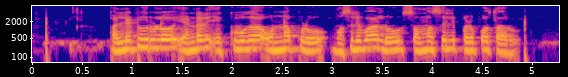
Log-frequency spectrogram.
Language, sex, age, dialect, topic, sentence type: Telugu, male, 31-35, Utterandhra, agriculture, statement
